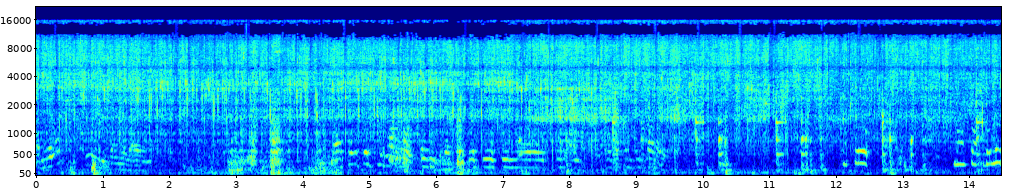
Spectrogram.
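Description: Shrimp frying in hot oil in a small saucepan, with a steady sizzle. A utensil stirs in the pan, adding scattered clicks and scrapes.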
